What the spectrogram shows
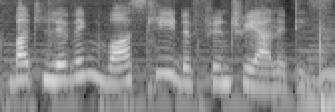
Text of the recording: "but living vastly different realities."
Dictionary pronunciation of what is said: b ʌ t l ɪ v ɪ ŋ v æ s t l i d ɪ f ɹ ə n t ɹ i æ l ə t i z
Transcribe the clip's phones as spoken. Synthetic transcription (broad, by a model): b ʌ t l ɪ v ɪ ŋ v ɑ s t l i d ɪ f ɹ ə n t ɹ i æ l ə t i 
